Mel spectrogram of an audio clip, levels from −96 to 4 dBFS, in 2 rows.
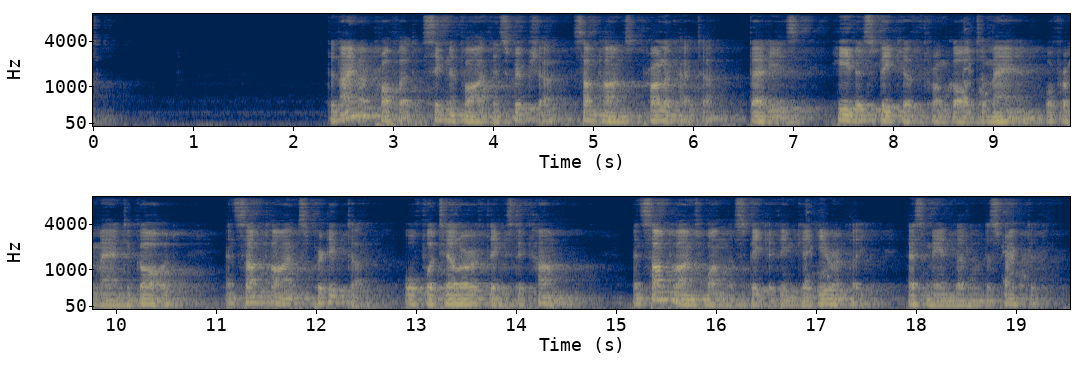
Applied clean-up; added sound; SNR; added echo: neural separator model SepFormer DNS4.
